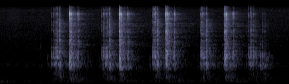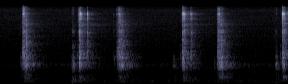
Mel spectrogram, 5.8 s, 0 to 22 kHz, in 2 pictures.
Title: 結構うるさいMX Master 2Sのホイール - PC Watch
